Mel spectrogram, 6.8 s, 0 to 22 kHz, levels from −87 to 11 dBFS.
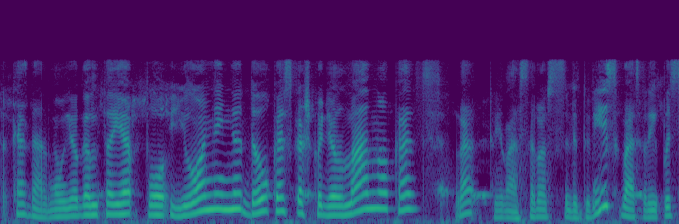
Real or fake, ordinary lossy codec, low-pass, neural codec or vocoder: fake; AAC, 96 kbps; 7.2 kHz; codec, 16 kHz, 1 kbps, FreqCodec, larger model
